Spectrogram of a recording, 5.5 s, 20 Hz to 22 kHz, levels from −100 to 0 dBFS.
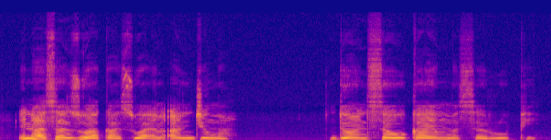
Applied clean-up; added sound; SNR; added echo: none; none; none; none.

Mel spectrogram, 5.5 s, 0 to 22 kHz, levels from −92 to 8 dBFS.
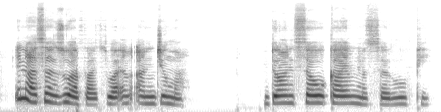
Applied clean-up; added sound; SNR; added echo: neural mask model DeepFilterNet 3.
